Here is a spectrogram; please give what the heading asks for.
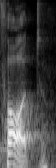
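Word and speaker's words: thought: एक वावल है, उसके बाद GH है तो साइलेंट है। दूसरा वर्ड, ये वर्ड है दोस्तों थॉट, थिंक का past tense, थॉट, आई थॉट सो, मैंने ऐसा सोचा।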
